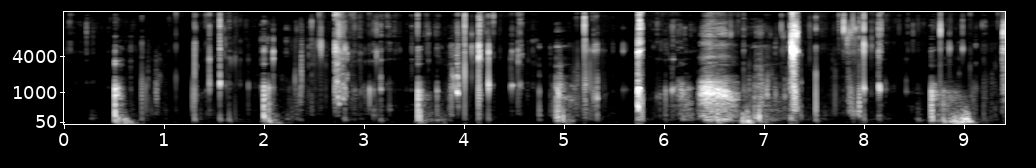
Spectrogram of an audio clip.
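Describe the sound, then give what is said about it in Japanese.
Ear biting and nibbling in close ASMR style, a run of many small crunchy, wet clicks and nibbles, with a longer soft rustling, squishing burst partway through and no talking. “じゃあ次は、お前の大好きな耳、噛んであげる。”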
